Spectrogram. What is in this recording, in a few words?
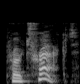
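"protract", British English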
